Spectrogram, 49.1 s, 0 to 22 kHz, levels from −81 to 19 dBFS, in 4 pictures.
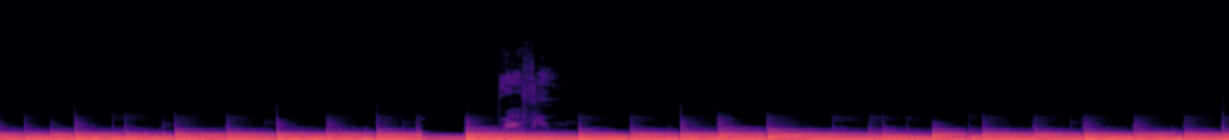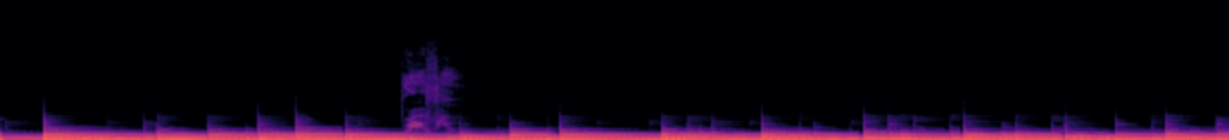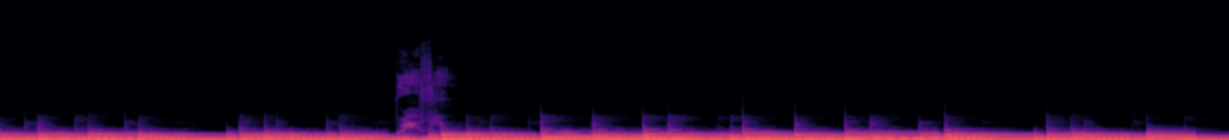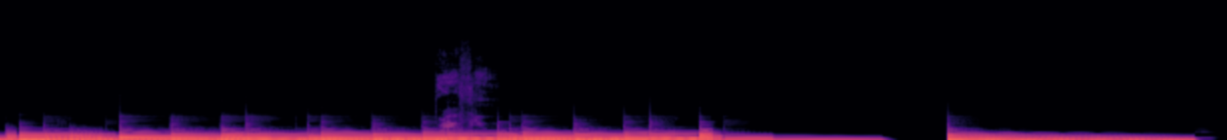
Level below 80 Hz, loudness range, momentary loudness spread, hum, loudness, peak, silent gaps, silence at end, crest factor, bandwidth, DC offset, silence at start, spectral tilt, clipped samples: -46 dBFS; 2 LU; 4 LU; none; -19 LUFS; -2 dBFS; 45.91-46.34 s; 0.3 s; 16 dB; 3.9 kHz; under 0.1%; 0 s; -11 dB/octave; under 0.1%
